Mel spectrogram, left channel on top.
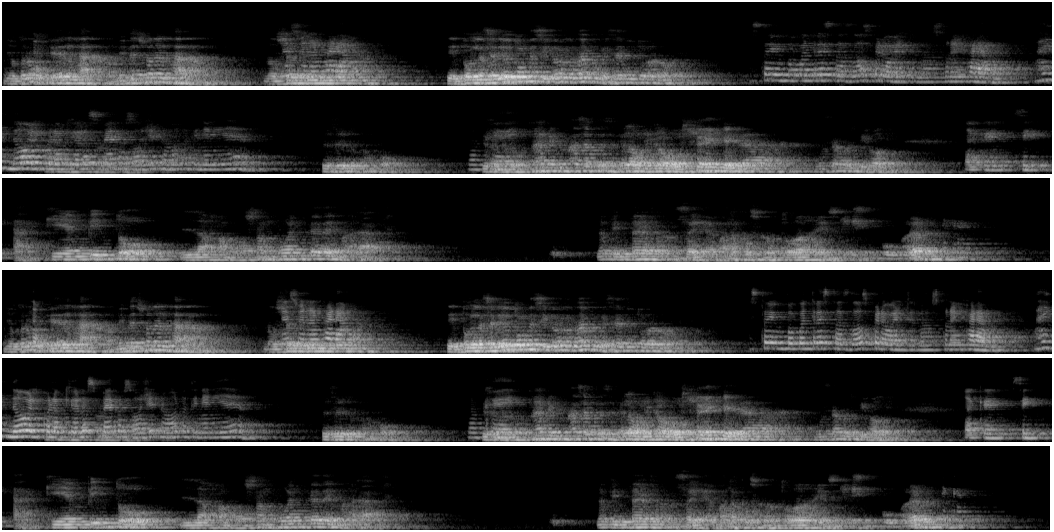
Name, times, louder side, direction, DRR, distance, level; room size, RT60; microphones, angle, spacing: voice 1, 0.0-2.1 2.6-3.5 4.4-6.9 11.5-11.6 13.7-14.4 15.3-19.3 21.1-22.4 22.8-24.7 26.9-30.3, equal, 15° right, -3 dB, 0.6 m, -21 dB
voice 2, 2.8-3.6 7.6-10.0 10.3-13.0 15.2-15.7 20.1-20.9 30.5-30.6, right 3 dB, 85° right, 3 dB, 0.5 m, -27 dB
4.7 x 2.4 x 2.5 m, 1.2 s
head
